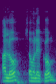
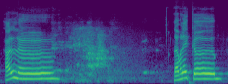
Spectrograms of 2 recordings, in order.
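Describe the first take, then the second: First: The voice is plain, neutral and businesslike. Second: The voice is soft, sweet and coquettish. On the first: The speaker keeps a proper, modest distance. The speaker calls it right. "telepon standar bicara ibu" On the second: The speaker is being flirtatious with a man. The speaker calls it wrong. "Tak boleh ibu bicara begitu"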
